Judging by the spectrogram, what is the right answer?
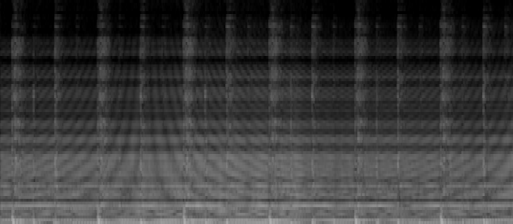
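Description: Instrumental music from a four-track arrangement of drums, bass and keyboards: sustained keyboard chords over a bass line, with drums keeping a steady beat of about two hits a second.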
